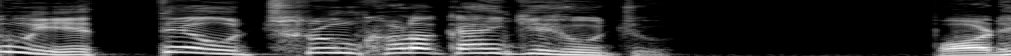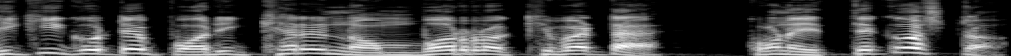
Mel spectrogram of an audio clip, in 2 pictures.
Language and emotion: Odia, angry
